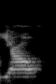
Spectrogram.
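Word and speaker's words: 一: And remember, if you're telling people 1, the number in your number, if there's 1 in your number, we don't say E anymore. Instead, we say Yao.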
